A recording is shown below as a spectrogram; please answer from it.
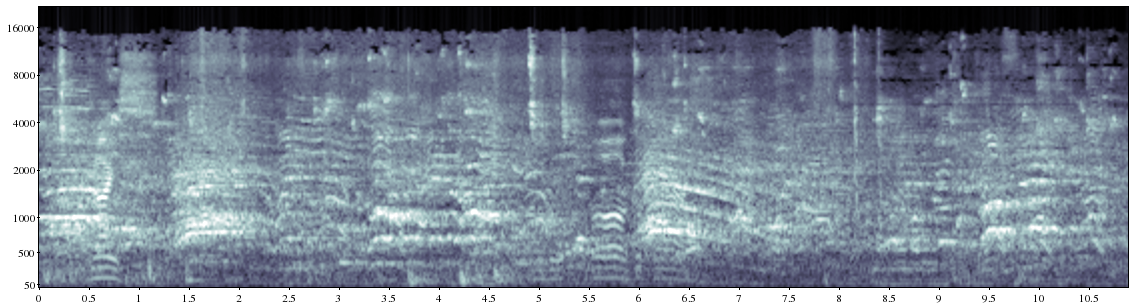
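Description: Basketball dribbled on a hardwood gym floor, the bounces echoing in the large hall, amid players and spectators calling out throughout.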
